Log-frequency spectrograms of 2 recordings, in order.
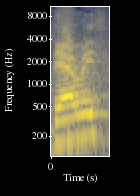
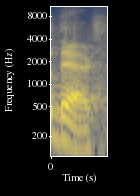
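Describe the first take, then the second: First: Said in the usual way. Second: দেয়ার্স run together as one syllable; contracted form. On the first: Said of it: "there is কে short করে". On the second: Shown as a demonstration. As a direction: shorten there is into a single দেয়ার্স. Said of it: "short করে আমরা বলবো". (দেয়ার্স, সংক্ষেপে এক টানে বলা)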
